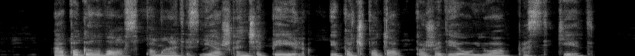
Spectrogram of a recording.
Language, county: Lithuanian, Kaunas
